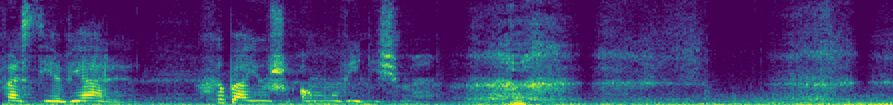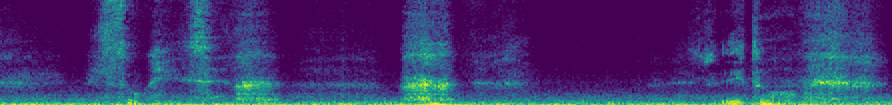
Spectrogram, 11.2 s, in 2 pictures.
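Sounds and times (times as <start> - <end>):
speech: 0.0 - 4.0, 6.4 - 7.4, 10.1 - 11.0
heavy gasping breathing: 2.8 - 6.0, 6.8 - 9.0.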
